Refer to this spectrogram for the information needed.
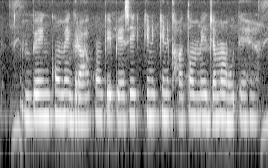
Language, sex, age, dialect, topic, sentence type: Hindi, female, 18-24, Kanauji Braj Bhasha, banking, question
